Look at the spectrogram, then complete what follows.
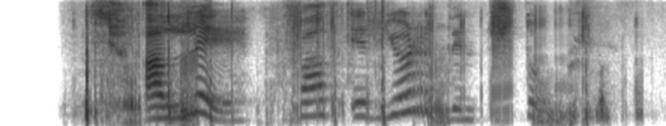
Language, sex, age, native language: Icelandic, female, 18-19, Icelandic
